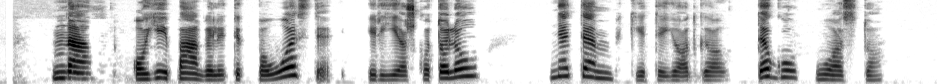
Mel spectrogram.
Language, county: Lithuanian, Vilnius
